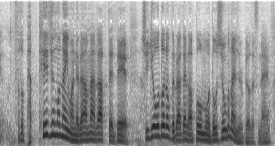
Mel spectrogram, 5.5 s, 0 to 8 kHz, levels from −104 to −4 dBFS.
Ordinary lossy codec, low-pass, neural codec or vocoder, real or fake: none; none; codec, 16 kHz, 0.5 kbps, FunCodec, trained on LibriTTS, 25 frames a second; fake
